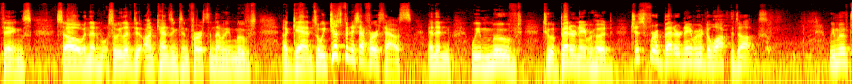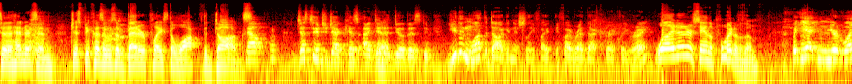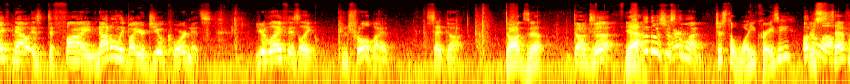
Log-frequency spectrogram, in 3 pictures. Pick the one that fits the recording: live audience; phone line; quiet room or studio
live audience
